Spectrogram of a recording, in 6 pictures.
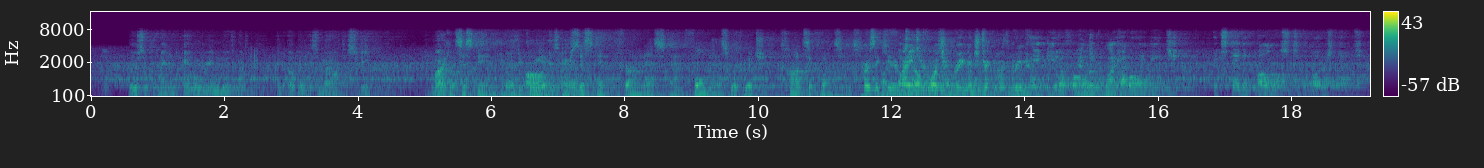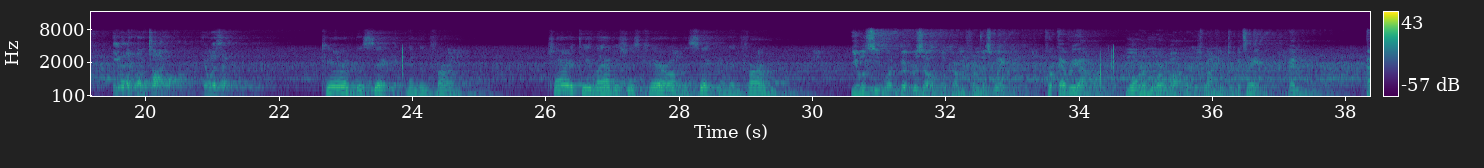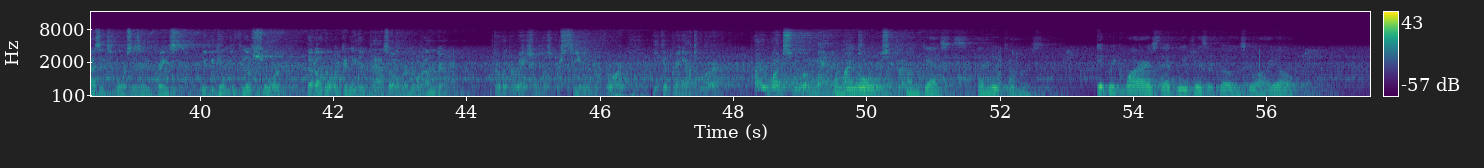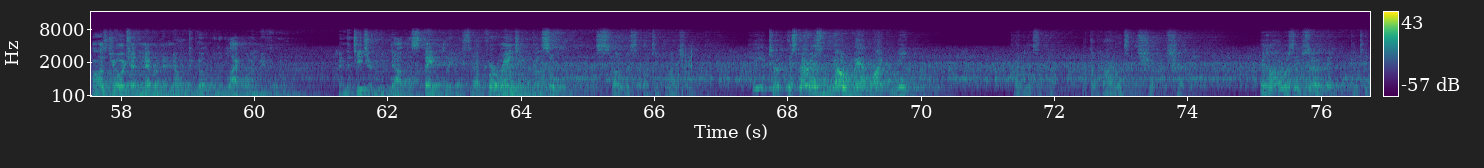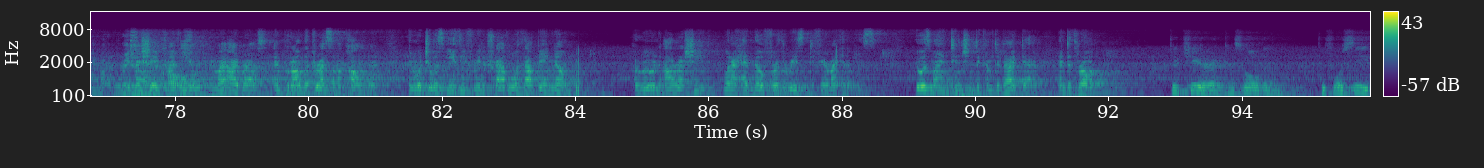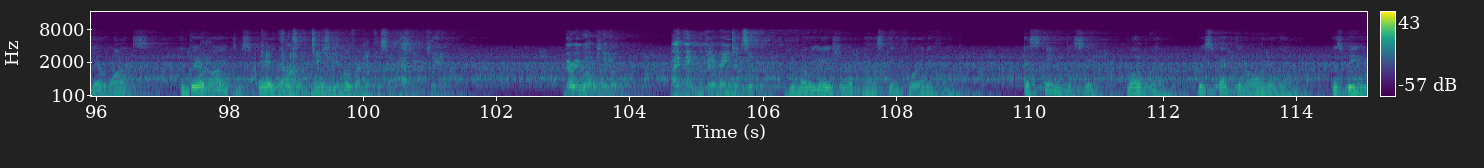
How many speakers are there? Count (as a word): seven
